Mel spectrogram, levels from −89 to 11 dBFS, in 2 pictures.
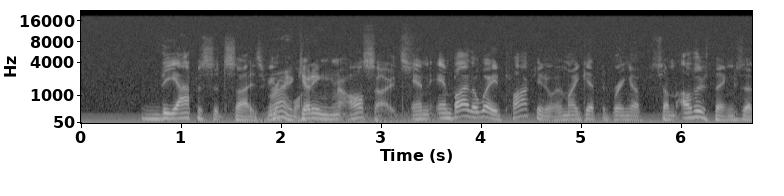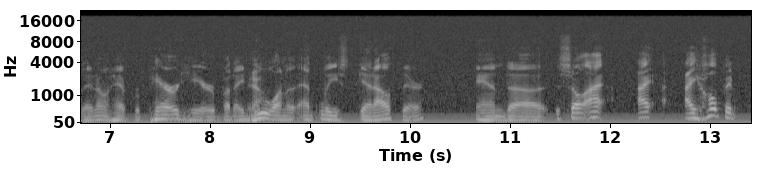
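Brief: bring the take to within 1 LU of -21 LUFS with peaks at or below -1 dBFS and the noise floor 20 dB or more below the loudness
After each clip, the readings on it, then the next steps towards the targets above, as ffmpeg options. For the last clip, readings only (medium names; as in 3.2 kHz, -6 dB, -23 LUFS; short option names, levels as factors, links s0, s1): hum 50 Hz; highest harmonic 250 Hz; hum level -36 dBFS; noise floor -37 dBFS; noise floor target -47 dBFS; loudness -26.5 LUFS; peak level -5.0 dBFS; loudness target -21.0 LUFS
-> -af "bandreject=f=50:t=h:w=4,bandreject=f=100:t=h:w=4,bandreject=f=150:t=h:w=4,bandreject=f=200:t=h:w=4,bandreject=f=250:t=h:w=4"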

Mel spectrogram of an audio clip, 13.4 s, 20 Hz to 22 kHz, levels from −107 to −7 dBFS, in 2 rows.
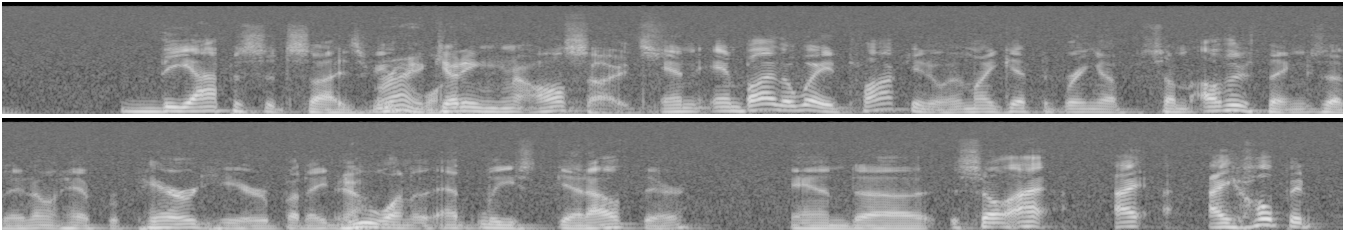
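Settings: hum not found; noise floor -41 dBFS; noise floor target -47 dBFS
-> -af "afftdn=nr=6:nf=-41"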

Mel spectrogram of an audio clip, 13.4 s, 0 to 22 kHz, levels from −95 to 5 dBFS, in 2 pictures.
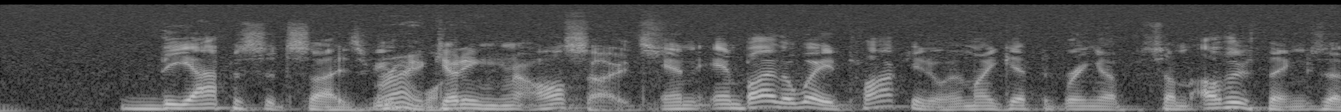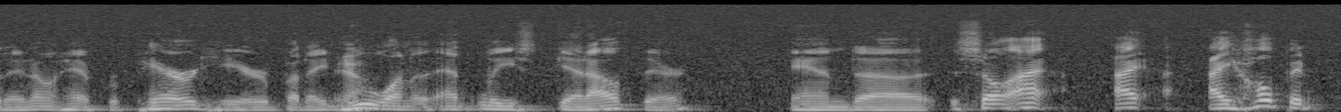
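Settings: noise floor -47 dBFS; loudness -27.0 LUFS; peak level -5.0 dBFS; loudness target -21.0 LUFS
-> -af "volume=2,alimiter=limit=0.891:level=0:latency=1"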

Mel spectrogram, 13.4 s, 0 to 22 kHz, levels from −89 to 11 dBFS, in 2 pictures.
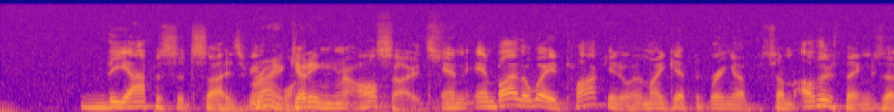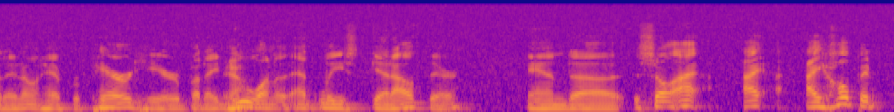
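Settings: loudness -21.0 LUFS; peak level -1.0 dBFS; noise floor -41 dBFS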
